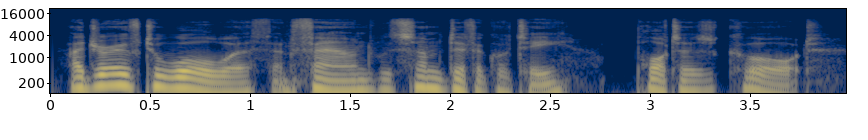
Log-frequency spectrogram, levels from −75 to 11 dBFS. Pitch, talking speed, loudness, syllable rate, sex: 125 Hz, 165 wpm, -17 LUFS, 5.0 syllables/s, male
